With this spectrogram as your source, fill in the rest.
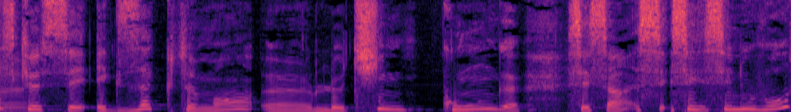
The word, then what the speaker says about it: qi: entre en fait le tchi veut dire qu'ils ce qui s'écrit qi mais qui se prononce çi veut dire énergie souffle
